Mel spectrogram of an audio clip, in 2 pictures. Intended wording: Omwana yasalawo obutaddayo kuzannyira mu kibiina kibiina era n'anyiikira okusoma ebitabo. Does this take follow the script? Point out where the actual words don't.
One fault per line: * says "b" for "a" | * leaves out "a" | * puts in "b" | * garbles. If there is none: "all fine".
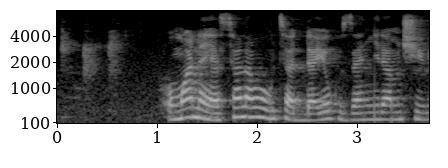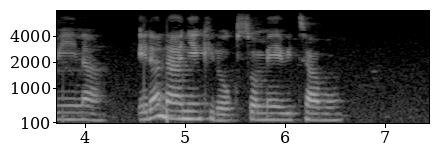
* leaves out "kibiina"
